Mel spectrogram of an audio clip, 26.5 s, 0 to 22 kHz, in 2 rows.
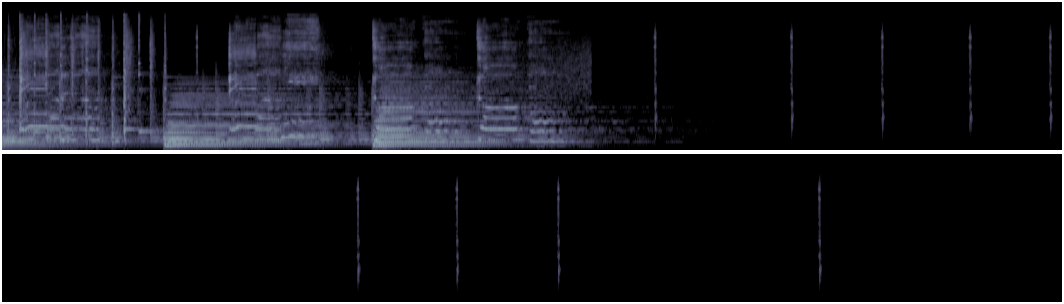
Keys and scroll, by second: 7.2 m, 10.5 p, 12.7 e, 13.5 Escape, 17.0 r, 20.0 space, 23.5 ctrl+h, 23.5 p, 24.9-26.5 typing.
